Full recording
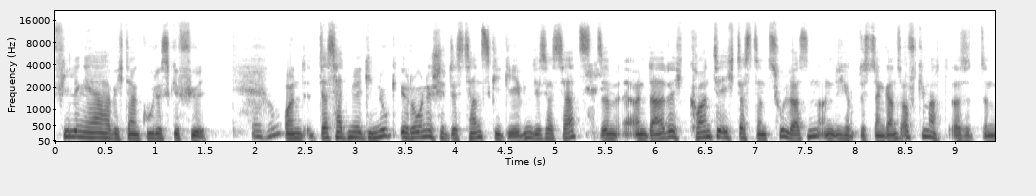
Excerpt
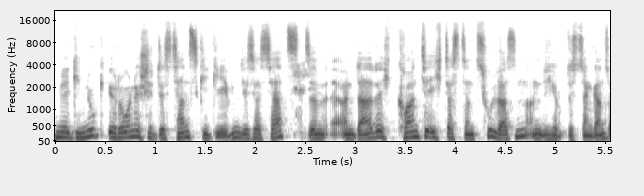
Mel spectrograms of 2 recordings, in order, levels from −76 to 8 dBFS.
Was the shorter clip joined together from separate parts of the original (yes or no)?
no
